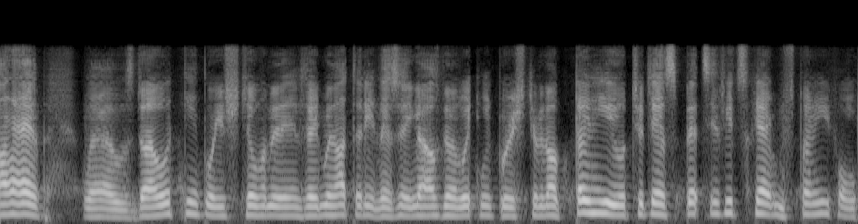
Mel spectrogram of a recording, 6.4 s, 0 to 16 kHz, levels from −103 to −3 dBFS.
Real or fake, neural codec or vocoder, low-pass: fake; codec, 16 kHz, 0.5 kbps, FreqCodec, larger model; 7.2 kHz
